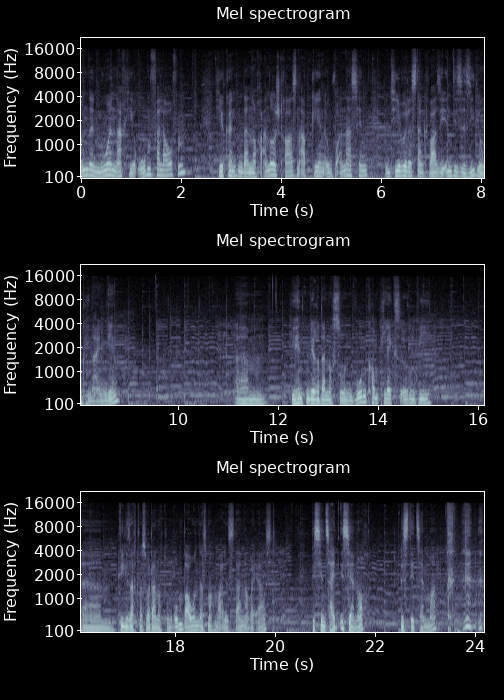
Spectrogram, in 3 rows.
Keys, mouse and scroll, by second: 1.0 middle click, 1.0-8.3 d, 1.5-2.9 drag, 9.0-12.1 middle drag, 9.0 KP_5, 18.3 d, 18.7-20.6 drag, 18.7 d, 22.1 d.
